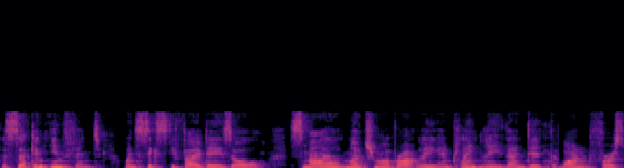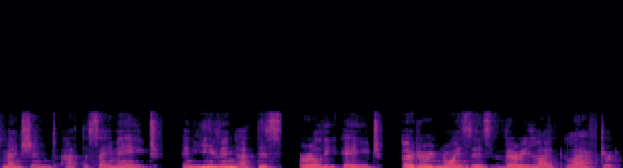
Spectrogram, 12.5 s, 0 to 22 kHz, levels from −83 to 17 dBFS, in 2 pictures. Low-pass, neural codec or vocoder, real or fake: 7.2 kHz; codec, 16 kHz, 8 kbps, FreqCodec, smaller model; fake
